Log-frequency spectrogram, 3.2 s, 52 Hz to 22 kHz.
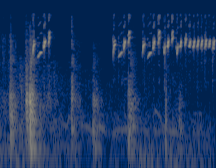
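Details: European goldfinch in Algeria, 2022, giving scattered high twitters that turn into a fast, even series of liquid repeated notes, with some knocking or clicking noises early on.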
